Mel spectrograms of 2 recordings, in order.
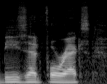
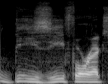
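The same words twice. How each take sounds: First: The name is said the non-American way. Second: The name is said the American way.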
